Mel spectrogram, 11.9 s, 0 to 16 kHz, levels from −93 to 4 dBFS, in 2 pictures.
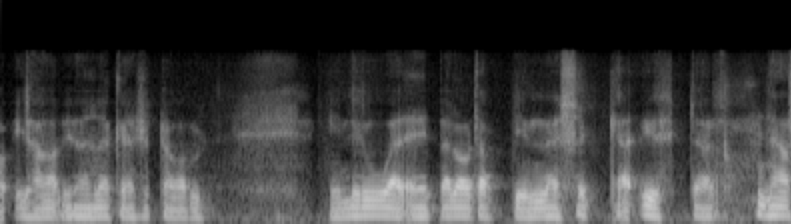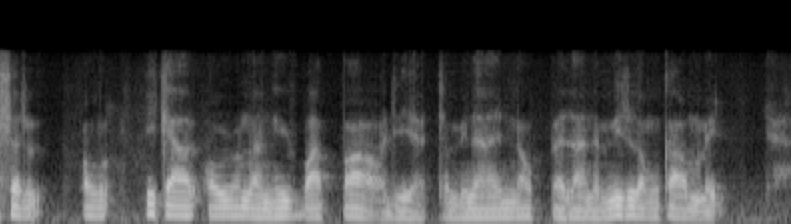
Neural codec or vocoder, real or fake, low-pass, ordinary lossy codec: codec, 16 kHz, 0.8 kbps, ZipCodec; fake; 7.2 kHz; none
